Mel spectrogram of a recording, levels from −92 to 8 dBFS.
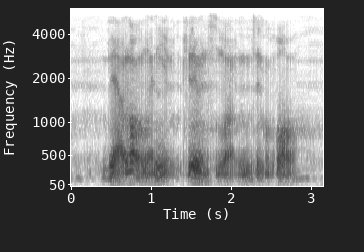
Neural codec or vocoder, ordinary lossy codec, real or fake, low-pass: autoencoder, 44.1 kHz, a latent of 192 numbers a frame, MeloTTS; none; fake; 5.4 kHz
